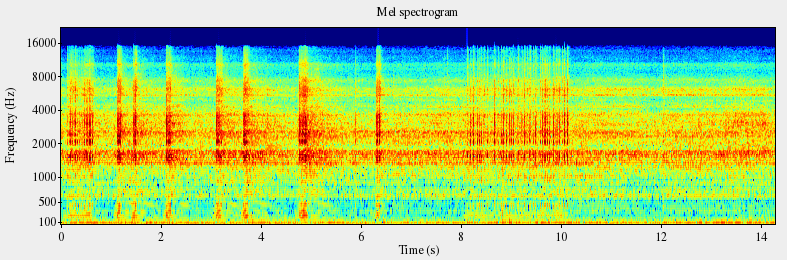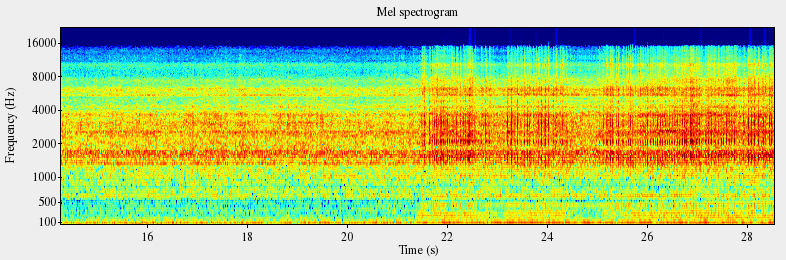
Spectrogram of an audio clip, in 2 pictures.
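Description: Dirt bike engine running while riding a gravel road. In the first several seconds its note falls again and again as the throttle closes, with sharp clacks in between; from about 21 seconds in it runs louder and steadier.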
